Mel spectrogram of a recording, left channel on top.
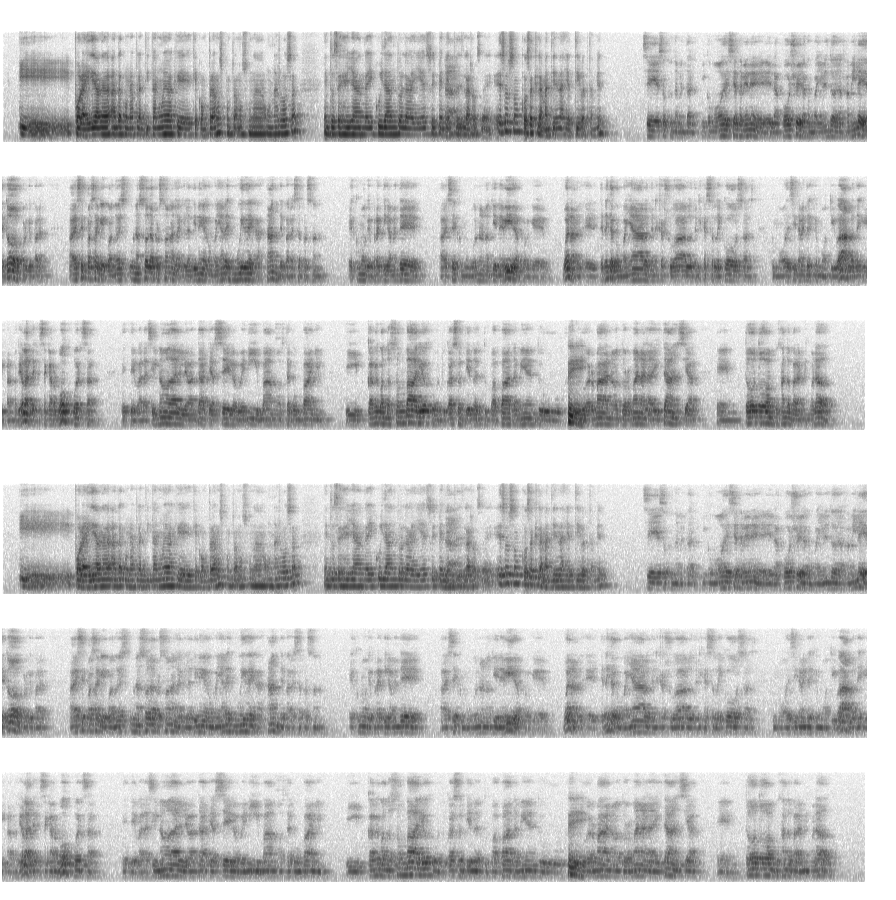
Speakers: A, on the left (about 80°); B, on the left (about 60°).
A: Y por ahí anda, anda con una plantita nueva que, que compramos, compramos una, una rosa. Entonces ella anda ahí cuidándola y eso, y pendiente
B: claro.
A: de la rosa. Esas son cosas que la mantienen ahí activa también.
B: Sí, eso es fundamental. Y como vos decías también, eh, el apoyo y el acompañamiento de la familia y de todos, porque para, a veces pasa que cuando es una sola persona la que la tiene que acompañar es muy desgastante para esa persona. Es como que prácticamente a veces como que uno no tiene vida, porque, bueno, eh, tenés que acompañarla, tenés que ayudarla, tenés que hacerle cosas, como vos decís, también tenés que motivarla, te- y para motivarla tenés que sacar vos fuerza, este, para decir, no, dale, levantate, hacelo, vení, vamos, te acompaño. Y en cambio cuando son varios, como en tu caso entiendo es tu papá también, tu,
A: Sí,
B: tu hermano, tu hermana a la distancia, eh, todo, todo va empujando para el mismo lado.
